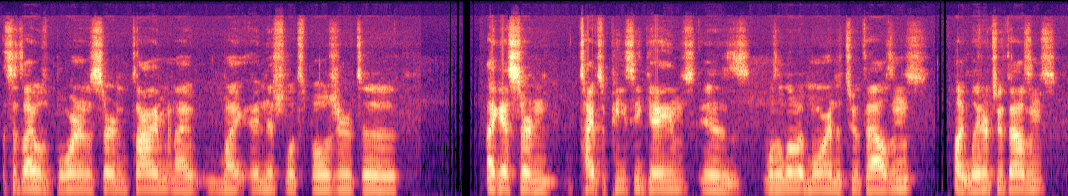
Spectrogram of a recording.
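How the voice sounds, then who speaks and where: A man's voice: a little high, level tone, normal speed, low-quality recording. A man chatting casually with friends as a podcast co-host, rambling, sarcastic and swearing freely.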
